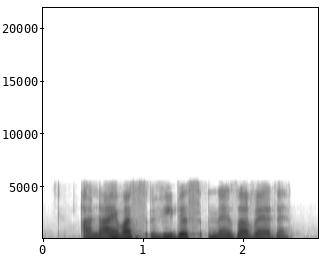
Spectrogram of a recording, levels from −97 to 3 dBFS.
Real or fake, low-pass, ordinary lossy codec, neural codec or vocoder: fake; 5.4 kHz; none; codec, 16 kHz, 2 kbps, FreqCodec, larger model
